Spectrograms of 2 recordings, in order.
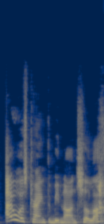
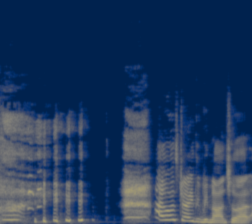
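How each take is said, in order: First: Said in the usual way. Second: Giggling it out slowly in a high voice; laughing, slow and high. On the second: Shown as a demonstration. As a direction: laugh through it, stretched out and high. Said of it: "laughs, repeated slow and high".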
